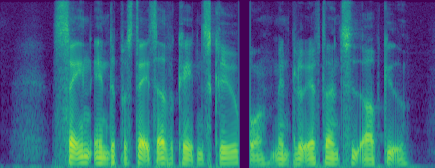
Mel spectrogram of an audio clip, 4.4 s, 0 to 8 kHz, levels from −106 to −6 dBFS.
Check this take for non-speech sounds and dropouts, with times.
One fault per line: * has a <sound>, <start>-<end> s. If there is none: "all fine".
* has a dropout, 2.4-2.5 s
